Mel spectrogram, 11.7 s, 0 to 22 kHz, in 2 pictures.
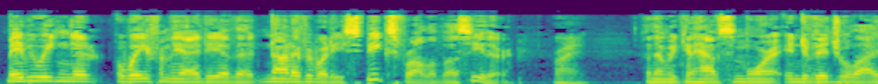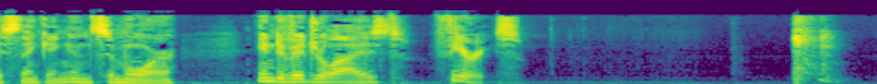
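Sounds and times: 
speech: 0.0s - 9.4s, 11.1s - 11.5s
person with allergies coughing: 11.2s - 11.6s.

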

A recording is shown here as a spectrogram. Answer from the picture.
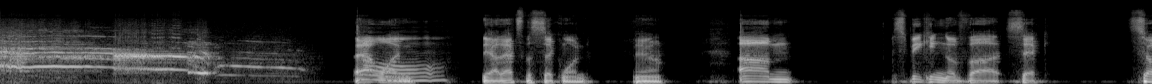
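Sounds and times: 
rooster crowing: 0.0s - 3.2s
speech: 3.7s - 4.2s, 4.8s - 6.7s, 7.4s - 8.0s, 8.9s - 10.5s, 11.3s - 11.5s.

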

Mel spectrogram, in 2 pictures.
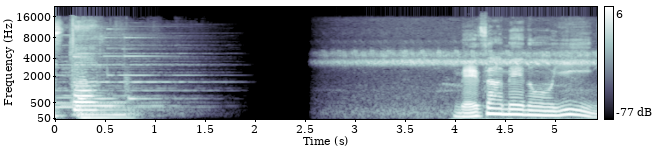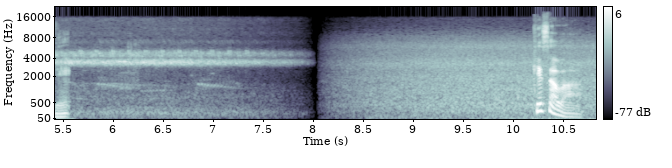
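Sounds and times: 
high steady insect trill: 2.6s - 8.0s
speech: 4.0s - 5.7s, 10.2s - 10.8s
roaring waterfall: 8.1s - 10.8s.

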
